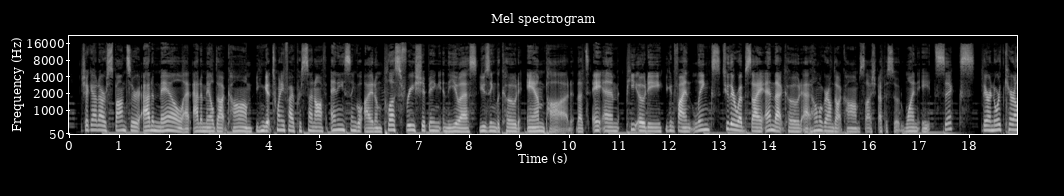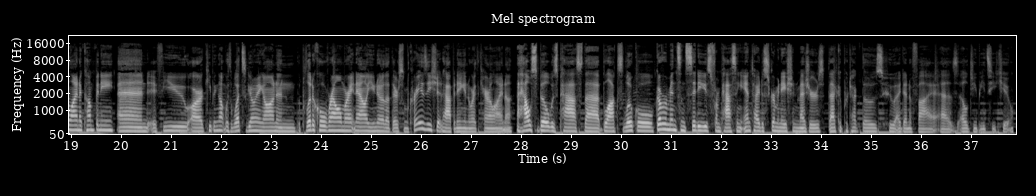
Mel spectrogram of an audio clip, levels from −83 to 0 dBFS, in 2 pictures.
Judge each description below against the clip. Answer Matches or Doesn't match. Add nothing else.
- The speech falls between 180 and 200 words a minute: Doesn't match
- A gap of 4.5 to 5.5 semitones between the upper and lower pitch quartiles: Doesn't match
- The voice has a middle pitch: Matches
